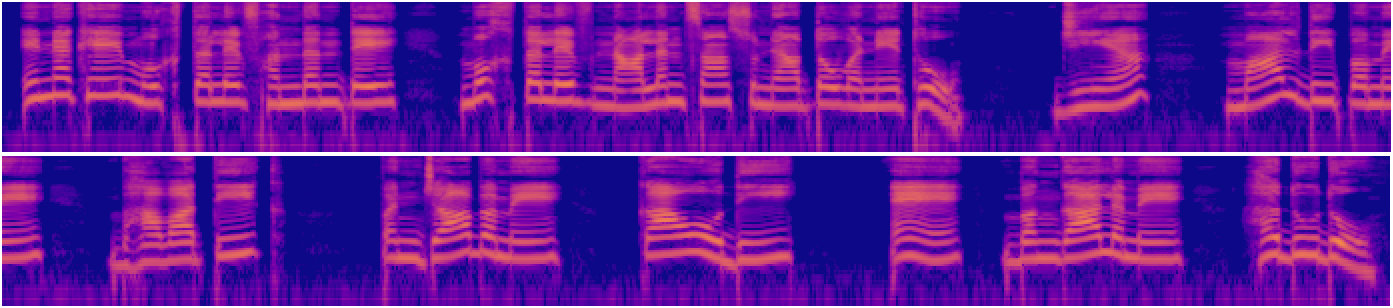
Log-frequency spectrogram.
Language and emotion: Sindhi, neutral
